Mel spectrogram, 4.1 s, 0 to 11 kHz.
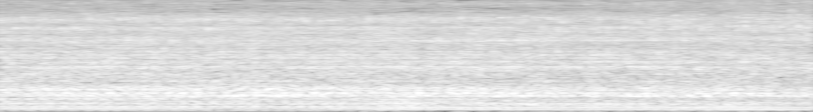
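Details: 1948 Farmall F Cub, 6-volt system on a 12-volt battery, cold start at about 30°F: steady, even idle with a smooth beat and no knocks, misses or hunting; normal cold idle.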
